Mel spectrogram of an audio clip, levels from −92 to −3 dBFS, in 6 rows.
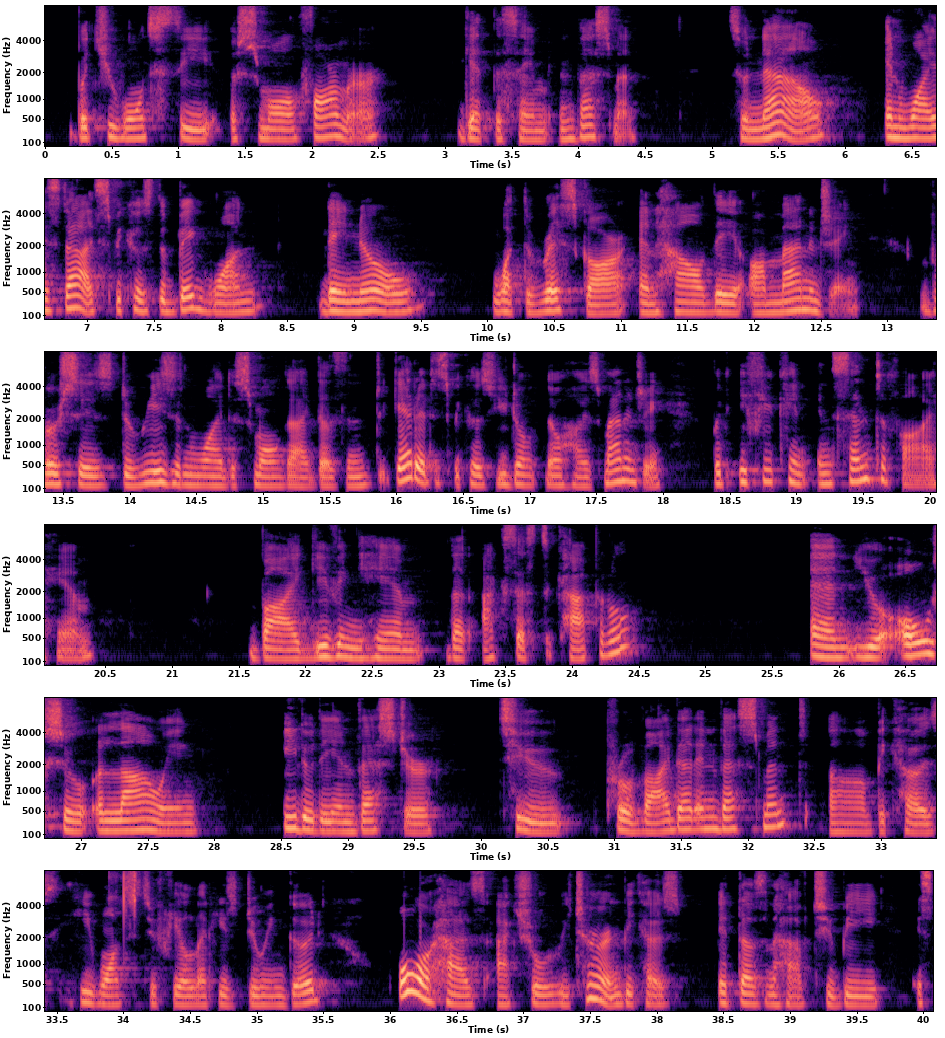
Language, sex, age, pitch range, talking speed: English, female, 50-69, 150-185 Hz, 145 wpm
